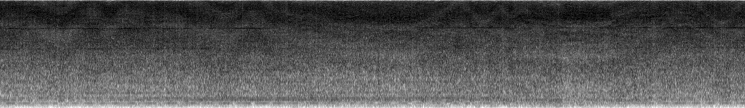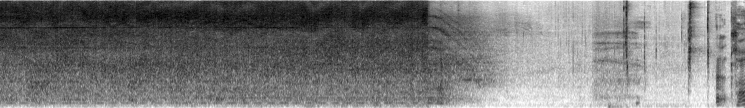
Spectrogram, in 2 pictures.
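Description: A loud, steady hiss of spraying water rinses a car during a wash, roaring without pause before cutting off abruptly, followed by a few scattered knocks and drips.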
